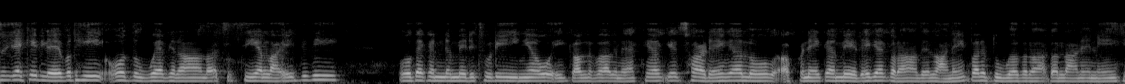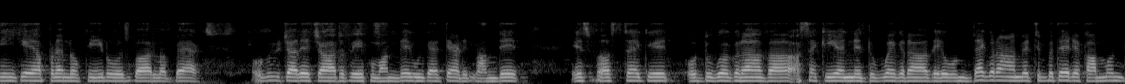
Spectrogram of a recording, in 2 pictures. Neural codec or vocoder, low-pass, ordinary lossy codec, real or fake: codec, 16 kHz, 1.1 kbps, Voila-Tokenizer; 7.2 kHz; none; fake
